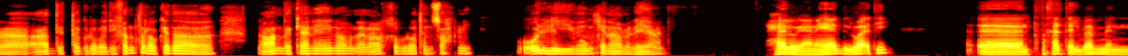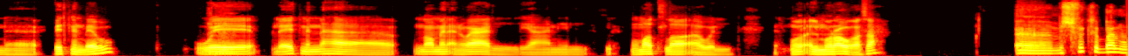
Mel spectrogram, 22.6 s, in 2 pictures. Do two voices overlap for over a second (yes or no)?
no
